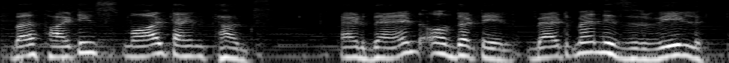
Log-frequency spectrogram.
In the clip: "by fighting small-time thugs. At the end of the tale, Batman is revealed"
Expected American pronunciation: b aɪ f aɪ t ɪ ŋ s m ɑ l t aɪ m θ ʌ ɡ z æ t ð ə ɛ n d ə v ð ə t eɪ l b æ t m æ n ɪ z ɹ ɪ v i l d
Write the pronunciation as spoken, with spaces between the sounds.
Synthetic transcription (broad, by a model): b aɪ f aɪ t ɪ ŋ s m ɑ l t aɪ m t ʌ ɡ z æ t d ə ɛ n d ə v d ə t eɪ l b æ t m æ n ɪ z ɹ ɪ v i l d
